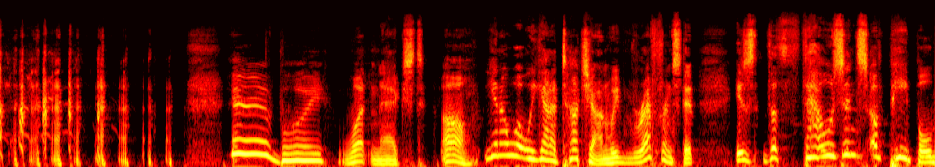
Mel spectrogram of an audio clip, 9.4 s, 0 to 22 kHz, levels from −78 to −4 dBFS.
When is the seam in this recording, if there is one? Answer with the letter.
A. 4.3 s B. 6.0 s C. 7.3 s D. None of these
A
